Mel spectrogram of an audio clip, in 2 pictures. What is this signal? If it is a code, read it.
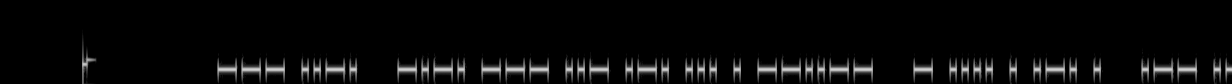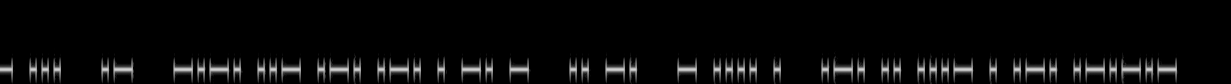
Morse code, heard as a keyed tone, about 20 wpm, 700 Hz. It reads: OF COURSE, THERE WAS A CURRENT IN THE RIVER.
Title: Sentences from Top 1000 Words - Review Part 4 - 20wpm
